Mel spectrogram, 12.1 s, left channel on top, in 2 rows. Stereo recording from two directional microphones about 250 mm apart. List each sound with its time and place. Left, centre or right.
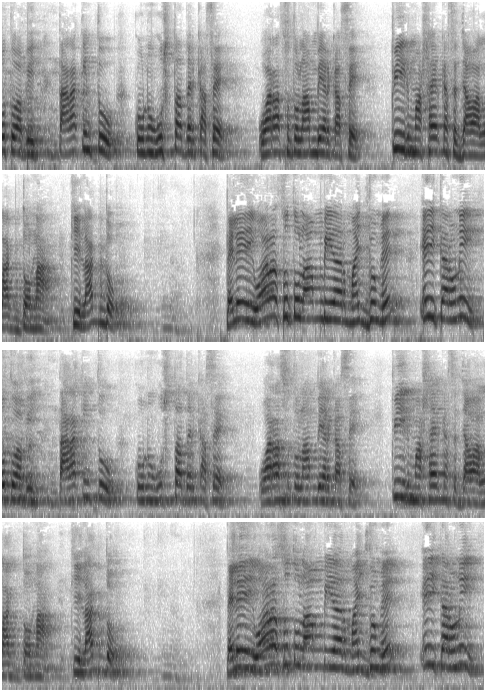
0.0 s a man's voice: left
8.8 s a man's voice: left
